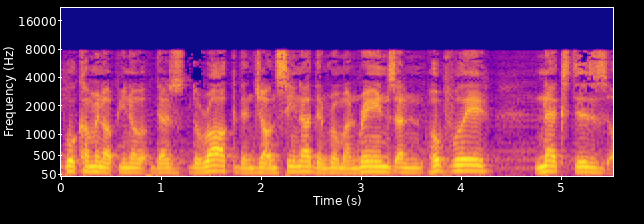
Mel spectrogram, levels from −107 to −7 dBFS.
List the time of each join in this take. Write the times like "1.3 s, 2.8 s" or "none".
none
